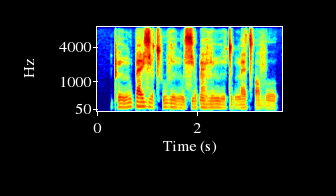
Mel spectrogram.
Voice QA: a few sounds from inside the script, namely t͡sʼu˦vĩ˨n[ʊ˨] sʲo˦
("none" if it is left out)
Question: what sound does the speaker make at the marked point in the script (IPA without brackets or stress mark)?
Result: u˨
